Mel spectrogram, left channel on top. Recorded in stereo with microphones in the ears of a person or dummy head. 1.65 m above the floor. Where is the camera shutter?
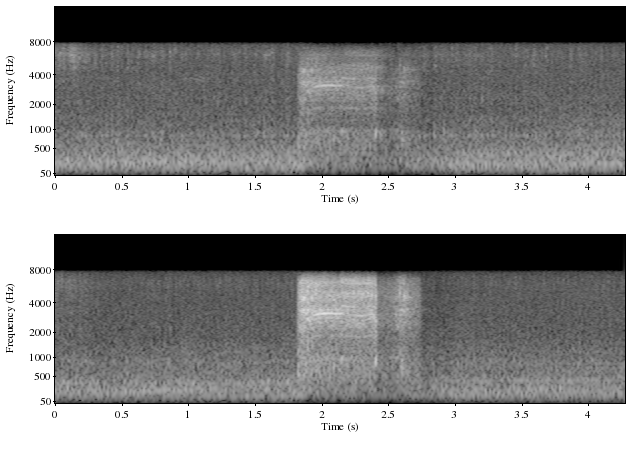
55° right (ahead or behind), 0.7 m.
